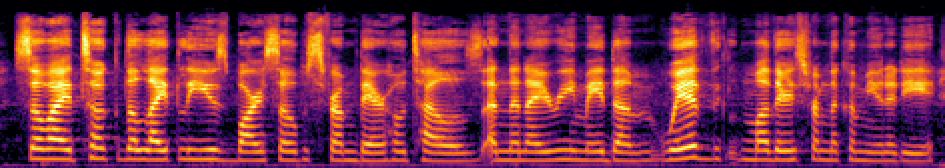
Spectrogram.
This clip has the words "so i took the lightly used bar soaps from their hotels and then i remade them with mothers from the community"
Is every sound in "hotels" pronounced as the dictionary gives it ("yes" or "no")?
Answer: yes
